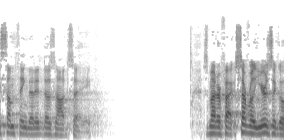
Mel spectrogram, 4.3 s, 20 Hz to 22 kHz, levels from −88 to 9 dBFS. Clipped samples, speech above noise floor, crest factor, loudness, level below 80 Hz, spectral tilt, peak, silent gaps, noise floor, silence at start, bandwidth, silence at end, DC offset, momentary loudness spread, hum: under 0.1%; 56 dB; 26 dB; -26 LUFS; -74 dBFS; -3.5 dB/octave; -4 dBFS; none; -83 dBFS; 0 s; 14.5 kHz; 0 s; under 0.1%; 11 LU; none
